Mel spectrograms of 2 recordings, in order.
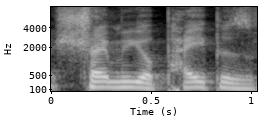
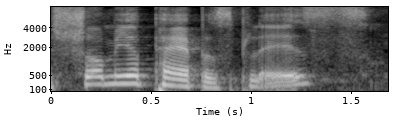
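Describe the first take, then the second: First: Said in the usual way. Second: Much higher mock demand for papers; a hammed-up border official; officious checkpoint guard. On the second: Mocking vaccine pass rules as a higher mock wartime guard.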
